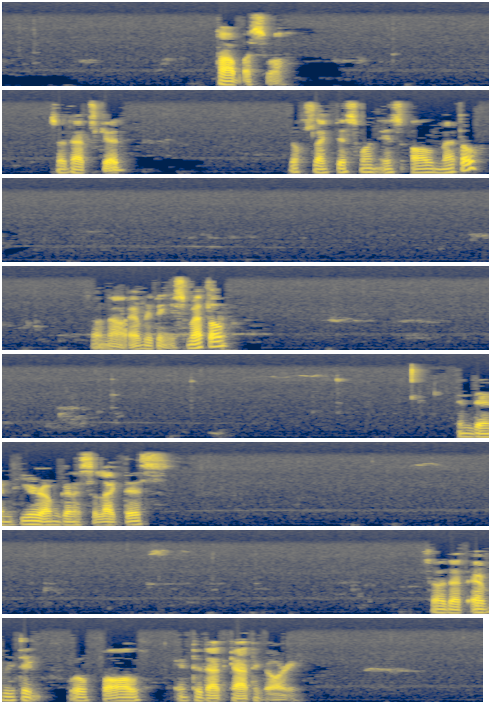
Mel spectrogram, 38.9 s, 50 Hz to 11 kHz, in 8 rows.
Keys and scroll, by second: 0.0-1.5 typing, 3.1-3.8 typing, 5.0-7.1 typing, 14.3-16.3 typing, 17.8-18.3 typing, 19.7-20.6 typing, 21.9-24.0 typing, 25.4-26.7 typing, 27.8-29.7 typing, 31.2-36.9 typing.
